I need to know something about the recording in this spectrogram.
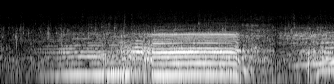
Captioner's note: cows mooing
